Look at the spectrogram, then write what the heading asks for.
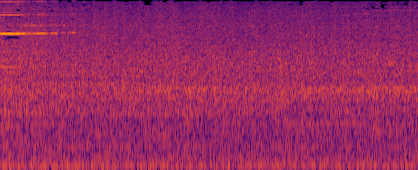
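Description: Classic roadster's engine running at low speed as the car creeps past in a slow queue of cars: a steady low hum.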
